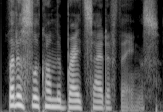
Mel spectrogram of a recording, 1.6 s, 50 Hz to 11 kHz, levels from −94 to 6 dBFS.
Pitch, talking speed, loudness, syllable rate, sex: 205 Hz, 330 wpm, -18 LUFS, 6.3 syllables/s, female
